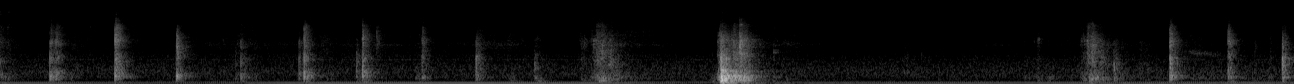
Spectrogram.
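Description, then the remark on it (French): Elevator sounds as people ride up to an apartment floor: a steady run of mechanical clicks over a low hum, one heavy door clunk partway through, then the clicking starts up again near the end. “Ils vont prendre l'ascenseur.”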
